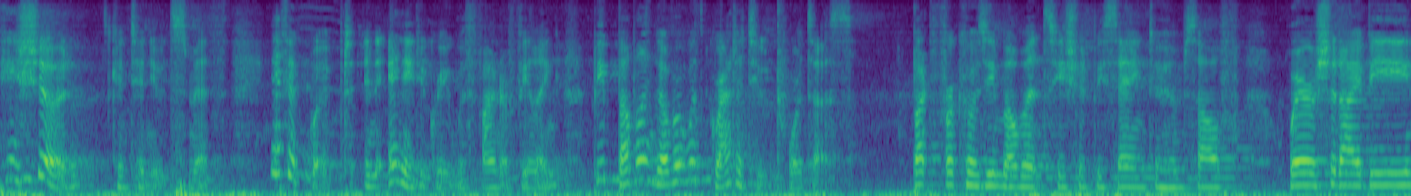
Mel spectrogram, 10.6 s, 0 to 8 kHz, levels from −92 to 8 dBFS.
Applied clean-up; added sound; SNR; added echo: none; Gull, seagull; 8 dB; reverberation time 0.8 s.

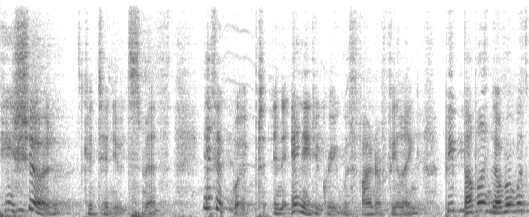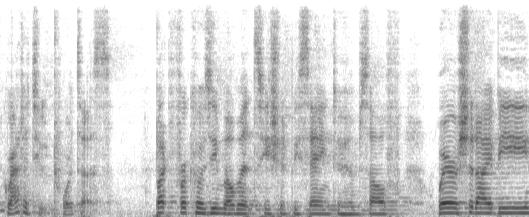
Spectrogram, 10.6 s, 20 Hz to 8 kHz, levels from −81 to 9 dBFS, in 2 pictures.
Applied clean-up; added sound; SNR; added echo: neural separator model SepFormer DNS4.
